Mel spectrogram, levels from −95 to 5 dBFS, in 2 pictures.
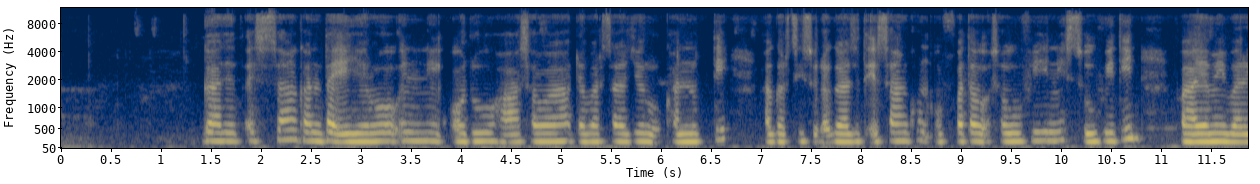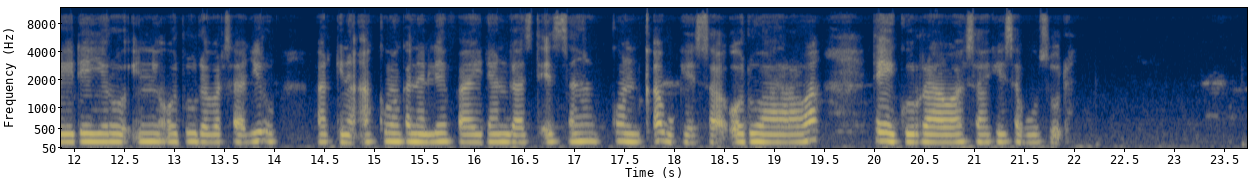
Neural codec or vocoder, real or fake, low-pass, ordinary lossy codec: none; real; 9.9 kHz; Opus, 24 kbps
